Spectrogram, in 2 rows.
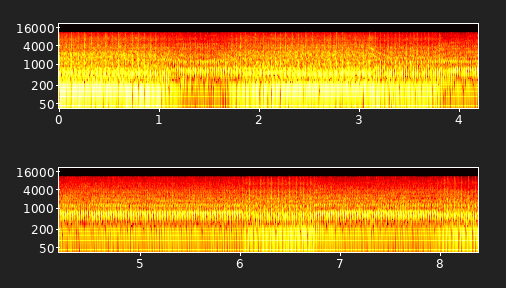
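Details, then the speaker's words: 1979 HTZ T-74 tractor after a first start at -8 °C with the carburettor flooded and decompression on. Loud buzzy engine hunting, revs surging and sagging about every second while warming. Owner blames stiff oil in hard frost for the rough running. "Tahab natuke ujutamist saada, natuke rohkem külmana. Ta on kange külmaga kõik see õli, sellepärast ta ei taha hästi käia, ma tahan soojamaks saada."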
